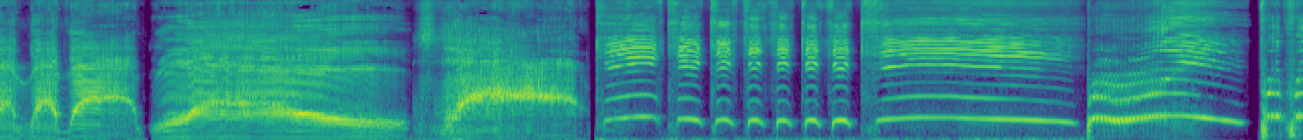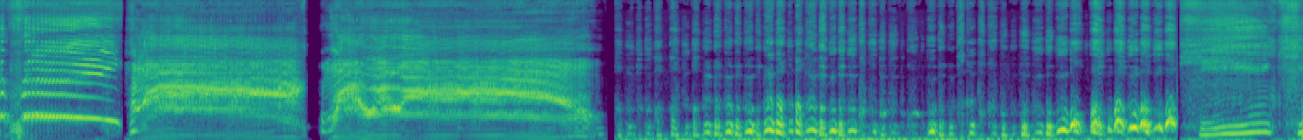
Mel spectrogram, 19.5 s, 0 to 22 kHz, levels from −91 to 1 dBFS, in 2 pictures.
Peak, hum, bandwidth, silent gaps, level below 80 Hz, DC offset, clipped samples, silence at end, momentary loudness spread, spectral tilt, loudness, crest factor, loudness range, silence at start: 0 dBFS; none; over 20 kHz; 14.34-14.38 s; -38 dBFS; under 0.1%; under 0.1%; 0 s; 13 LU; -1 dB/octave; -13 LUFS; 14 dB; 8 LU; 0 s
